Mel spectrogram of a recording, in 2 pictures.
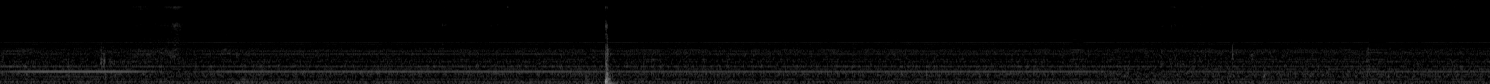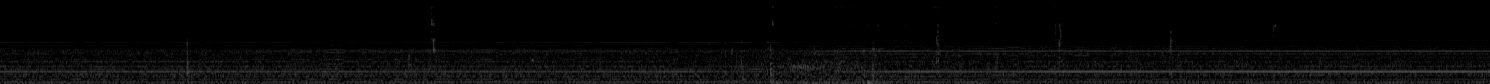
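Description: Steady electrical hum with a few held tones, under faint scattered clicks and smacks of eating rice and fish by hand. One sharp click about six seconds in is the loudest sound.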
